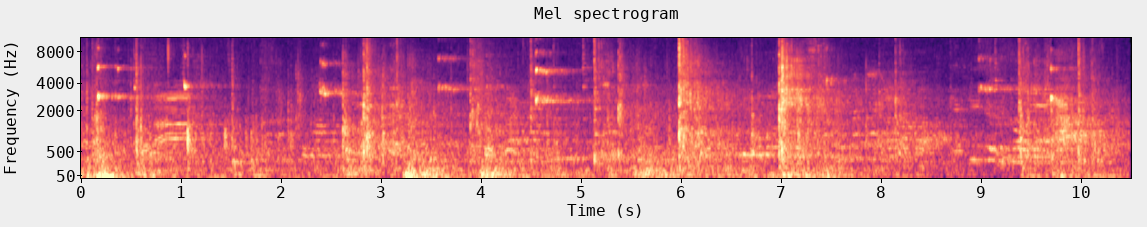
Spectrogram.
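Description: Sneakers squeak sharply on a wooden floor.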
